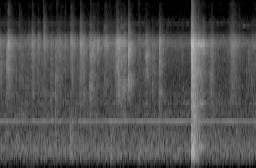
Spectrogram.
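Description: Grilled cheese sandwiches frying in a pan, with faint, scattered crackles over a faint steady tone. A single sharp knock comes a little before four seconds in.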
